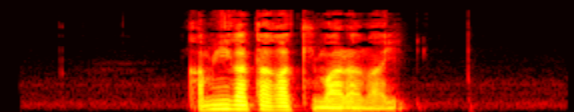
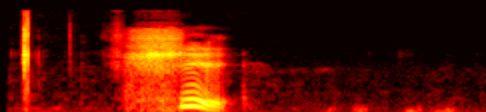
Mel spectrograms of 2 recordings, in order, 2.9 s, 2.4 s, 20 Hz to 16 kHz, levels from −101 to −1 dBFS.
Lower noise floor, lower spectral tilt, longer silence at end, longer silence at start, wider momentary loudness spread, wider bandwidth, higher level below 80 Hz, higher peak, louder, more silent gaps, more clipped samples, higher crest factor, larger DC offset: about the same, -73 dBFS vs -72 dBFS; first, -5.5 dB/octave vs -3 dB/octave; second, 0.9 s vs 1.3 s; first, 0.95 s vs 0.1 s; first, 14 LU vs 7 LU; about the same, 11.5 kHz vs 11.5 kHz; first, -58 dBFS vs -64 dBFS; about the same, -4 dBFS vs -4 dBFS; about the same, -24 LUFS vs -24 LUFS; neither; neither; about the same, 24 dB vs 26 dB; neither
